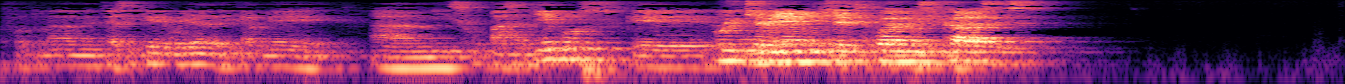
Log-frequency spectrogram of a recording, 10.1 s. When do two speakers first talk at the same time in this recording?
5.3 s

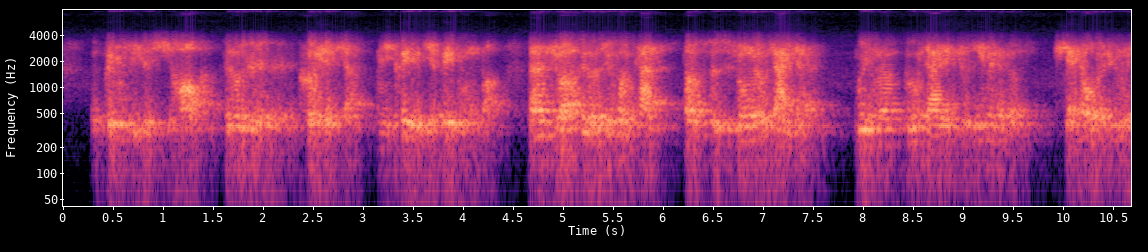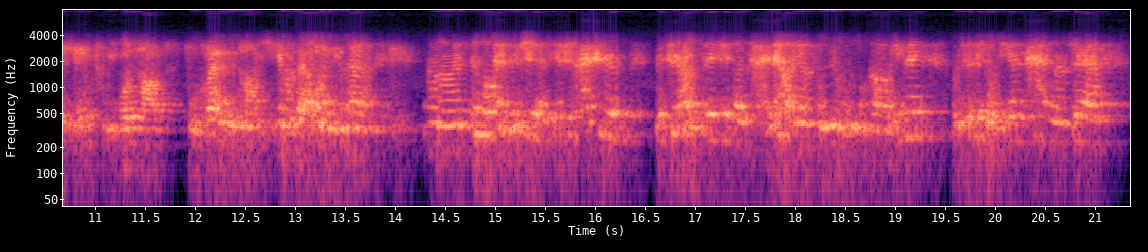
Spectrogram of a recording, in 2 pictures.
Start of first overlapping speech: 12.2 s

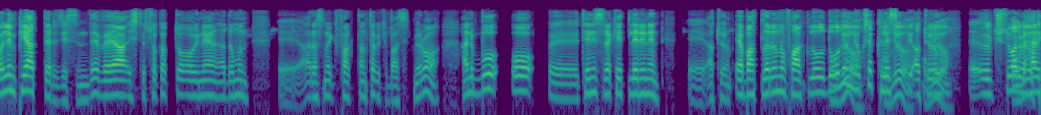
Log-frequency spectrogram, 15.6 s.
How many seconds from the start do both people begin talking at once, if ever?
12.5 s

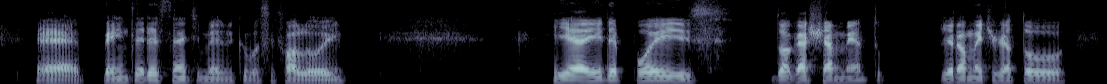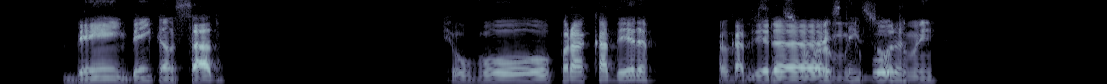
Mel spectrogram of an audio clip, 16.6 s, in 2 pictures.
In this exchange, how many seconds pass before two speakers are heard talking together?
13.8 s

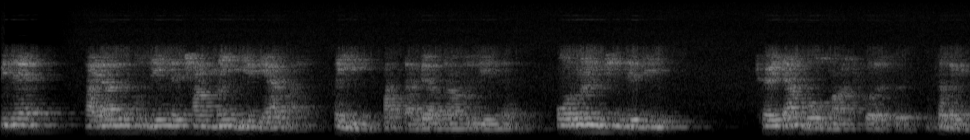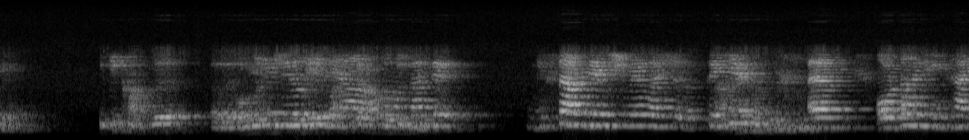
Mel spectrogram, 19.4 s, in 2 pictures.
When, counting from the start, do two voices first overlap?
12.3 s

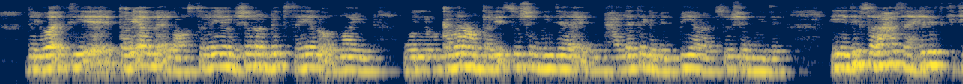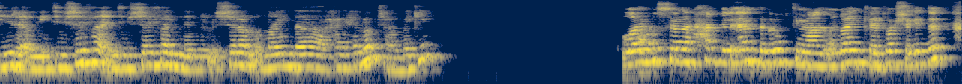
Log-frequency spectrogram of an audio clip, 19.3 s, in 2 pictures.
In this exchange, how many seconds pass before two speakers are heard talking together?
none

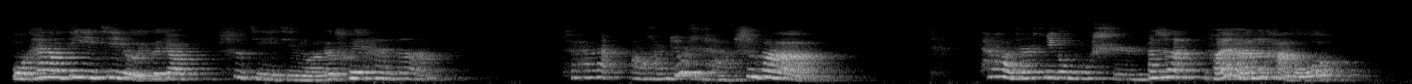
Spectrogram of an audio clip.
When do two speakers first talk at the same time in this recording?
none

